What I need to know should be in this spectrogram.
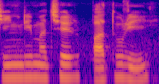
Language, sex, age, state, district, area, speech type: Bengali, male, 18-30, West Bengal, Alipurduar, rural, spontaneous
